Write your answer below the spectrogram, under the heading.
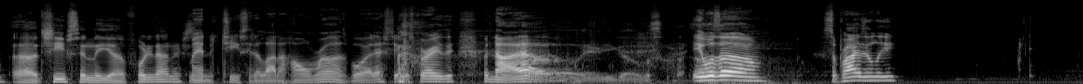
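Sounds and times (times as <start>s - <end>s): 
speech: 0.0s - 9.1s
low steady hum: 0.0s - 10.8s
laughter: 3.3s - 8.0s
person sipping beer: 4.6s - 8.0s.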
